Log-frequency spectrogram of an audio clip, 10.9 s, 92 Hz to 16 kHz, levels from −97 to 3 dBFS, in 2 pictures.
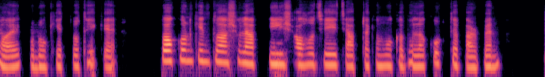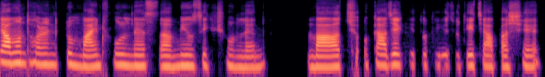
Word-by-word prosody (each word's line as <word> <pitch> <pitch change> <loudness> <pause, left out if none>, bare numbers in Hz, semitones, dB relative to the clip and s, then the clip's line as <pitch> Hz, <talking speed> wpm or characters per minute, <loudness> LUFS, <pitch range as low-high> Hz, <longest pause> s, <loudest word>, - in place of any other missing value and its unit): হয় 185 -2 +1
কোন 190 -1 -7
ক্ষেত্র 195 0 -9
থেকে। 245 - -5 0.5
তখন 275 +1 +6
কিন্তু 265 -2 -4
আসলে 245 -1 -1
আপনি 230 +1 -4 0.2
সহজেই 215 -1 -1
চাপটাকে 200 +1 -4
মোকাবেলা 195 0 -4
করতে 225 -2 -5
পারবেন। 195 +1 -2 0.5
যেমন 245 0 +9
ধরেন, 225 -2 0
একটু 230 +2 -4
mindfulness 205 +1 +1 0.2
আ - - +4
মিউজিক 205 -1 -2
শুনলেন 185 -2 -4 0.6
বা, 185 0 +9 0.2
ছো - - -5 0.2
কাজের 215 +1 +4
ক্ষেত্র 215 -1 -16
থেকে 205 0 -8
যদি 200 +1 -4
চাপ - - 0
আসে, 190 +1 -1
205 Hz, 155 wpm, -24 LUFS, 195-225 Hz, 0.6 s, যেমন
